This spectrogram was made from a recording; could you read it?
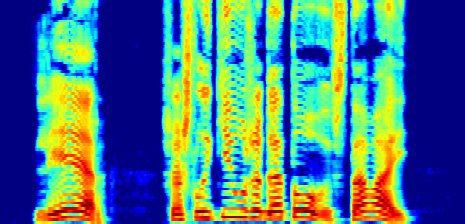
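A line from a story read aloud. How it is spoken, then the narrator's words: Cheerful call from afar. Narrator (Russian): весело позвала ее из беседки Даша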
